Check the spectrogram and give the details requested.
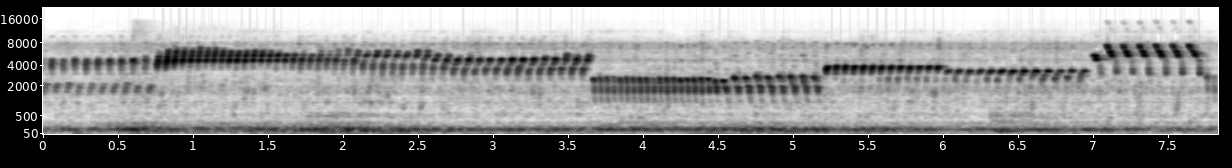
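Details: Spanish Timbrado canary of Spanish origin singing a tutor song of sustained rolling trills, each held a second or more, switching between high metallic and lower buzzy pitches, with a final very high rattle.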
